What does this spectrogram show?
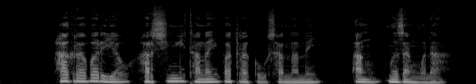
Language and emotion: Bodo, fearful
